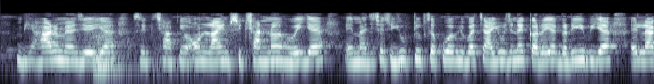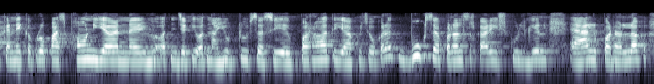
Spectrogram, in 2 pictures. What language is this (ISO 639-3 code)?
mai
